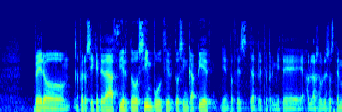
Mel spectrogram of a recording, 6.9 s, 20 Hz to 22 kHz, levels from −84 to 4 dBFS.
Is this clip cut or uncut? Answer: cut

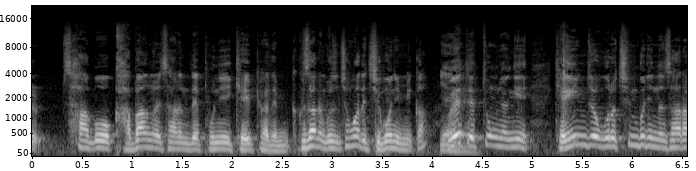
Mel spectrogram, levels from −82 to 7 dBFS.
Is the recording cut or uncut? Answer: cut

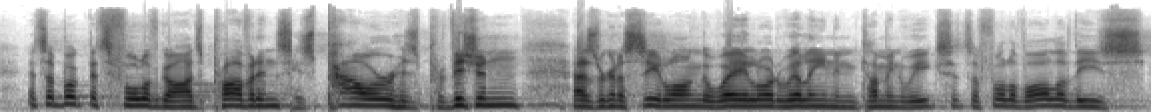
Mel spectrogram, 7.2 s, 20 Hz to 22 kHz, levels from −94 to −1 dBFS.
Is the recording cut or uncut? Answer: cut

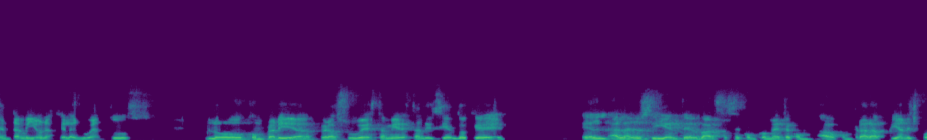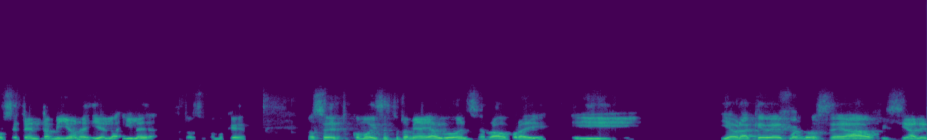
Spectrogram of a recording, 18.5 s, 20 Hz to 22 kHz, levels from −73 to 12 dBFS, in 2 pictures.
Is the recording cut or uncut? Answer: cut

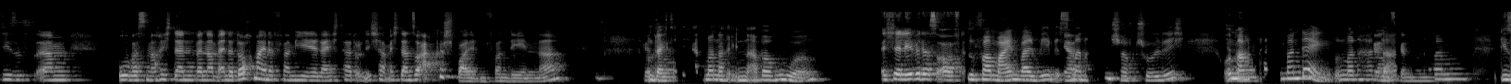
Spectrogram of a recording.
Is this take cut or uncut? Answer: cut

